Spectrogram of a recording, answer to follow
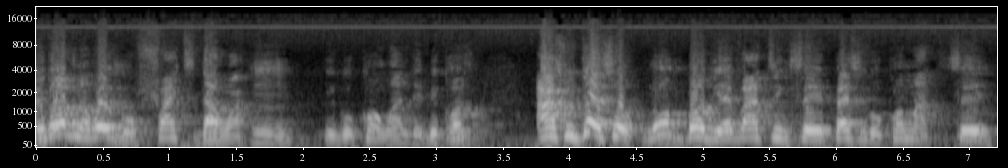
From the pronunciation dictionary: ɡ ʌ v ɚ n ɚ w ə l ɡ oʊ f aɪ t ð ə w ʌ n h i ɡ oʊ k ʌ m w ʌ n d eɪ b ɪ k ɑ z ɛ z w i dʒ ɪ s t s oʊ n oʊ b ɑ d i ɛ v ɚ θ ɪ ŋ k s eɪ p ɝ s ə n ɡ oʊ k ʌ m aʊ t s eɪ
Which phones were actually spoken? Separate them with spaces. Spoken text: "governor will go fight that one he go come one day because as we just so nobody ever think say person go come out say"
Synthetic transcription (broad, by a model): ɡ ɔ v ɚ n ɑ w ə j ɡ oʊ f aɪ t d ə w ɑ n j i ɡ oʊ k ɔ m w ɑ n d eɪ b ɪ k ɑ s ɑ s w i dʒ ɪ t s oʊ n oʊ b ɑ d i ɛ v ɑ t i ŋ s eɪ p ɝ s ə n ɡ oʊ k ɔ m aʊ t s eɪ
